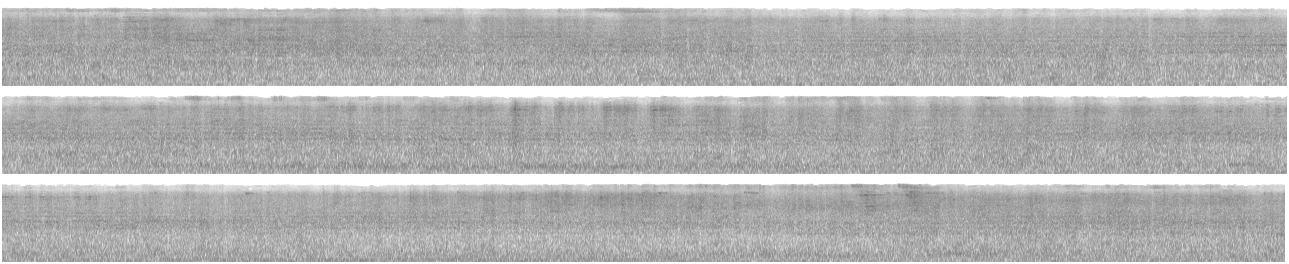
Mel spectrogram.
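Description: Freight cars of a mixed freight train, mostly tank cars, rolling past: a steady rumble of steel wheels on rail with a running clickety-clack of wheels over rail joints.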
